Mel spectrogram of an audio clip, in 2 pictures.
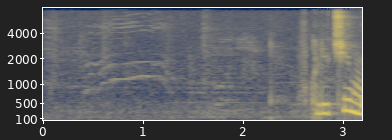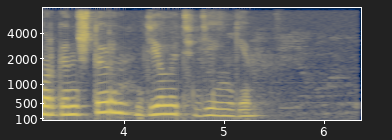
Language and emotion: Russian, neutral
